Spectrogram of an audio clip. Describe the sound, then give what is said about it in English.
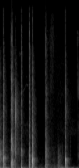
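A brief patter of applause: sharp, irregular hand claps, about seven or eight crisp slaps over under two seconds, moderately loud with no voices, given to congratulate someone on a Twitch partnership. “So I think a round of applause for a lot of hard work.”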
